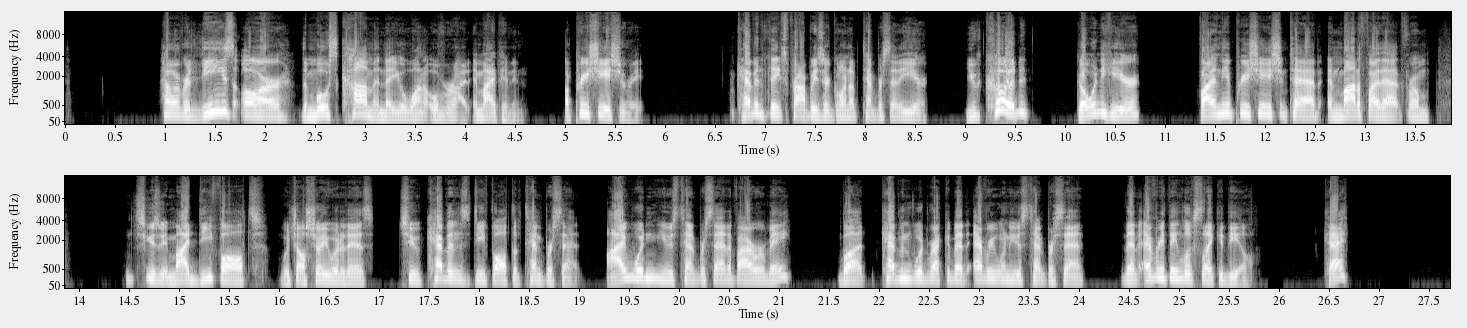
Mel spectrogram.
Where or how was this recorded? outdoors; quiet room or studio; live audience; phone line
live audience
